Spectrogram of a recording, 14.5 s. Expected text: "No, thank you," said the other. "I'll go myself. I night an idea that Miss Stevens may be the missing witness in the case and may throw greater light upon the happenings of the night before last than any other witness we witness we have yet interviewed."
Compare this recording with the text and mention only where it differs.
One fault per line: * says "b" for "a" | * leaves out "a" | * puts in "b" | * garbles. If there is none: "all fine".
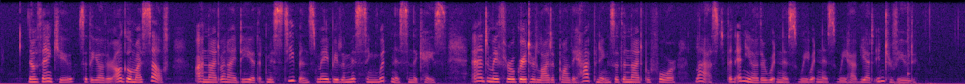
all fine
